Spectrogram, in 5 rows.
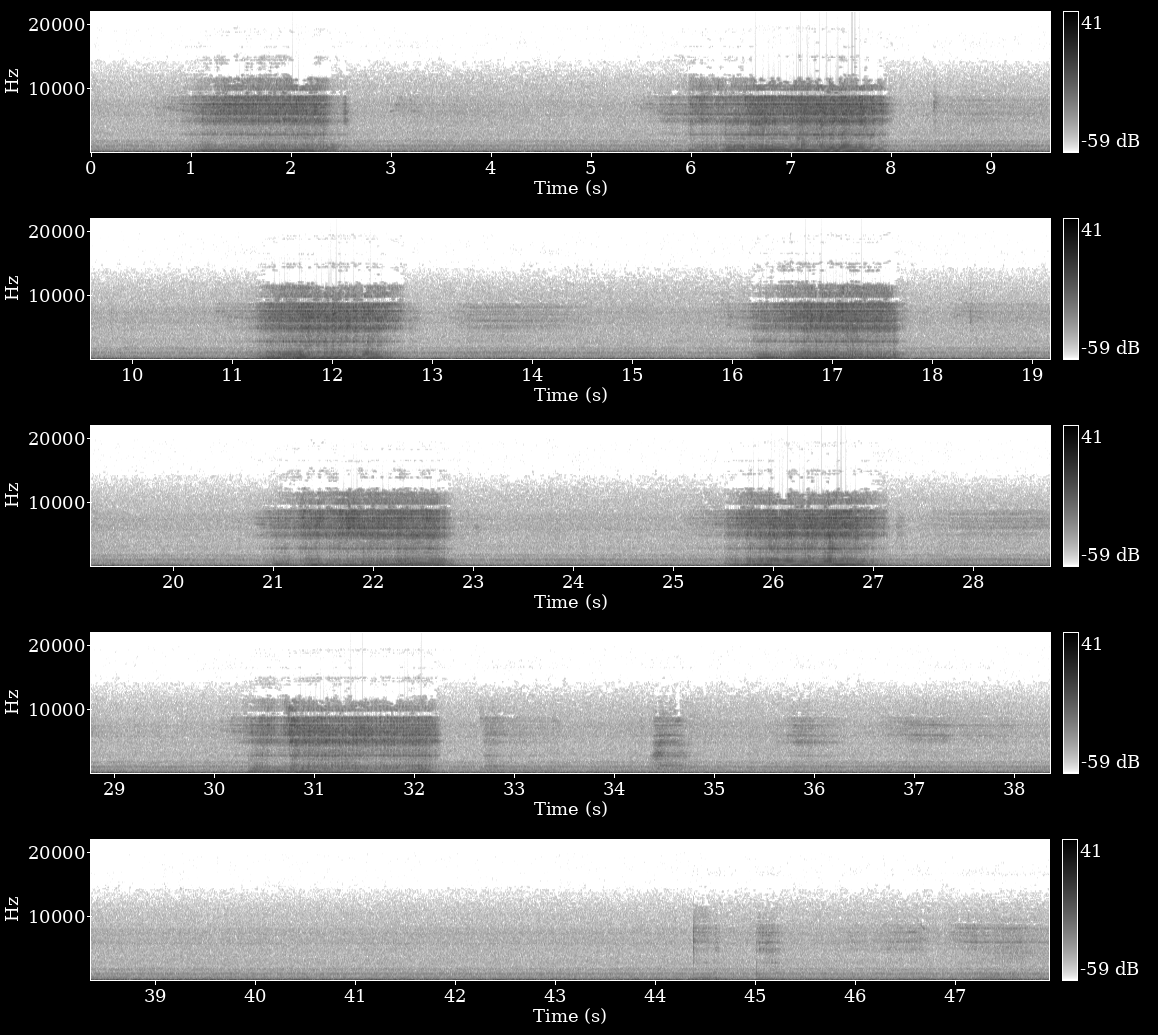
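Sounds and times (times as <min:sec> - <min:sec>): woman snoring: 0:00.8 - 0:02.6, 0:05.7 - 0:08.0, 0:11.1 - 0:12.8, 0:16.0 - 0:17.8, 0:20.8 - 0:22.9, 0:25.3 - 0:27.2, 0:30.2 - 0:32.9, 0:34.4 - 0:34.8, 0:47.1 - 0:47.9.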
